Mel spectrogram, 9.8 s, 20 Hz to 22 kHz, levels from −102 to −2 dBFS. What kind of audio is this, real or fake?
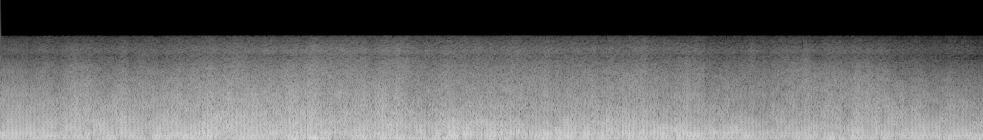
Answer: fake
